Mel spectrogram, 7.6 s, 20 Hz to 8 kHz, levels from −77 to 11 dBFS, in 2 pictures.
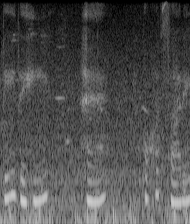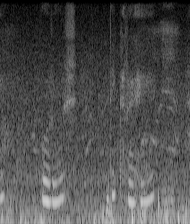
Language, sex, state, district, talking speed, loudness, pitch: Hindi, female, Madhya Pradesh, Katni, 65 wpm, -18 LUFS, 225 Hz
